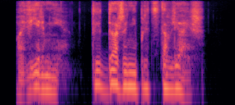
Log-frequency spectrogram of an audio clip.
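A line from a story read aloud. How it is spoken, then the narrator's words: Quiet. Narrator (Russian): негромко сказал Виктор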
